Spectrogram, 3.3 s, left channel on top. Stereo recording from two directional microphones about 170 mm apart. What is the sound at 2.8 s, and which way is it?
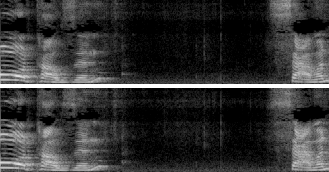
Speech, 10° right (ahead or behind).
